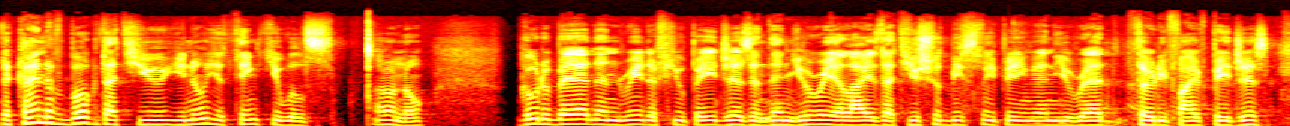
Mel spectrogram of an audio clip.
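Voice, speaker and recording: Speaking with a French accent, a man keeps a moderate pace at a fairly high pitch. The recording is very clean, with a silent background. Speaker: panel moderator. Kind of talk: panel discussion moderation. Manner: halting, many fillers.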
